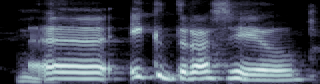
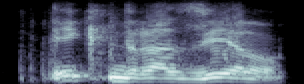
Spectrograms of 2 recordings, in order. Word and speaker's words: Yggdrasil: I don't know how to pronounce this. How is it, Evelyn? Yggdrasil. Yggdrasil.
